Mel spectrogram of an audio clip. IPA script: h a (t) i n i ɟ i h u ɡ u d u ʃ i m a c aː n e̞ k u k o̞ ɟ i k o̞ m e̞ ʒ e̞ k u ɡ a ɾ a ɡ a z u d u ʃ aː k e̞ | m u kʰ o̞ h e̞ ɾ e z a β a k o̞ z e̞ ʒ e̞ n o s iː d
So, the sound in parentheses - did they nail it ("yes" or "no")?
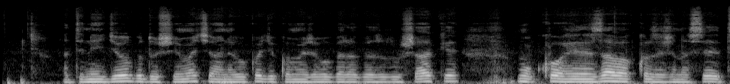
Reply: yes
